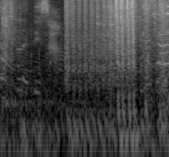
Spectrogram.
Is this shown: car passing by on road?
no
